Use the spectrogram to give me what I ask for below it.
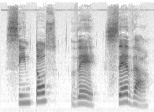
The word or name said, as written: cintos de seda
